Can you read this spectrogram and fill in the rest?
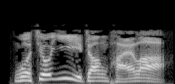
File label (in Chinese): baojing, man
